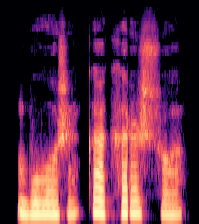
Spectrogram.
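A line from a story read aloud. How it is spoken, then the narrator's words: Moaning. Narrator (Russian): простонала она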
